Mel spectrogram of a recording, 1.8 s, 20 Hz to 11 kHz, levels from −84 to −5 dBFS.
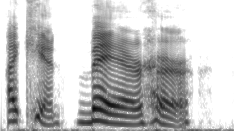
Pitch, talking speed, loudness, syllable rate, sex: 230 Hz, 135 wpm, -17 LUFS, 2.9 syllables/s, female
